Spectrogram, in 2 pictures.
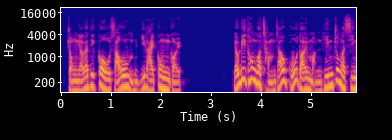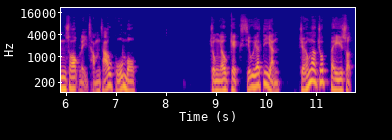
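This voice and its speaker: A man with a Cantonese accent narrating a scripted story in a measured, dramatic, suspenseful storyteller's delivery. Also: medium pitch, darkish tone, dry recording. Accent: Hong Kong or Guangdong Cantonese. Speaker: audiobook narrator.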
